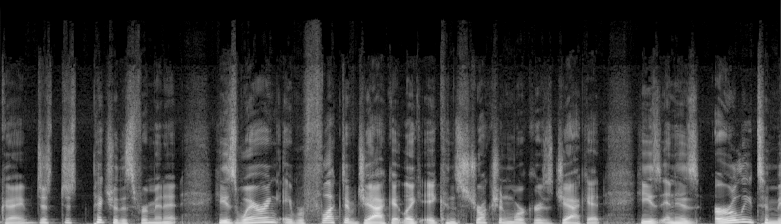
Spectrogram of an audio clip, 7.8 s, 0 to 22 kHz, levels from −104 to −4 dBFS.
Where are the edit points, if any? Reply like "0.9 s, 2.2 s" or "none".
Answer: none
